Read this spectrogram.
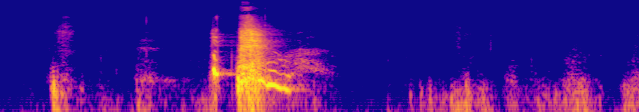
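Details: Afternoon sneezing fit from hay fever: a loud sneeze preceded by a sharp intake and followed by quiet breathing.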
